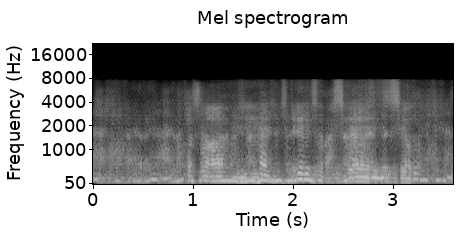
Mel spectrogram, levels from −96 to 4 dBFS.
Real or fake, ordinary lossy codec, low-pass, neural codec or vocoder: fake; none; none; codec, 16 kHz, 0.5 kbps, FreqCodec, smaller model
